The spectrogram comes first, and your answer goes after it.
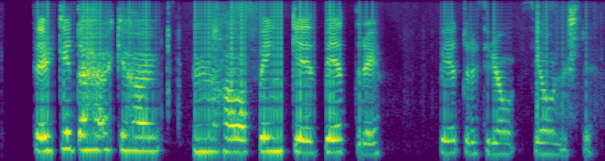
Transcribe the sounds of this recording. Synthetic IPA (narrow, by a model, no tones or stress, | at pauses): θejɾcɛːt̪aɦaɛhcɪɦa | ɦaːvafejɲcɪɪðpɛːt̪ɾɪ | pɛːt̪ɾɪθθjoːwnʏst̪ʏ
